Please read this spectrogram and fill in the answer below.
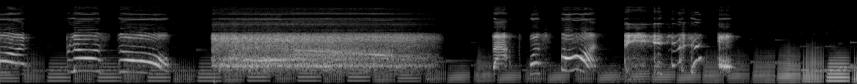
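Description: Cheerful children's background music with a steady, repeating melody. Over it come high, cartoonish voice-like calls that slide down in pitch, a hissing whoosh that starts about two seconds in and lasts about two seconds, and a run of quick, chirpy vocal sounds near the end.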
